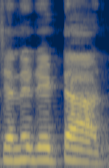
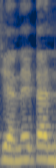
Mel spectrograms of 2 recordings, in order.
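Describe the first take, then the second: First: The word has four syllables, 'jenarator'. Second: The word is clipped to three syllables, 'jenetar'. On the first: The speaker calls it right. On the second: The speaker calls it wrong. "এটা জেনেটার না"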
